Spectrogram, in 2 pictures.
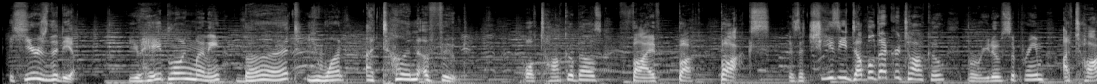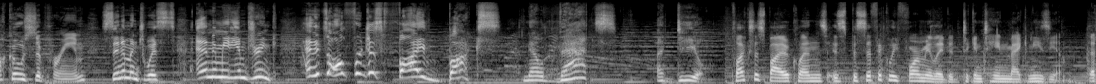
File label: Commercial VO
